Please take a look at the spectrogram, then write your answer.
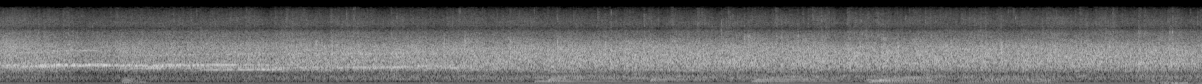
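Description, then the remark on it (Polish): A crowd claps steadily for about twelve seconds for the priest who wrote a song's lyrics and music, a dense, even wash of applause that holds at a strong, constant level from start to finish with no speech over it. “A brawo gdzie jest dla niego?”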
